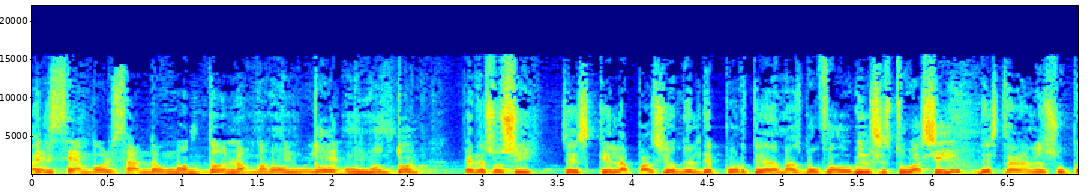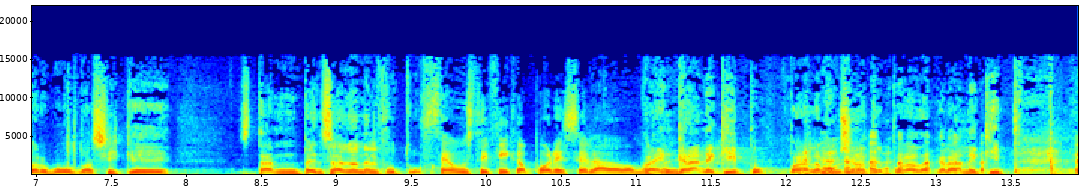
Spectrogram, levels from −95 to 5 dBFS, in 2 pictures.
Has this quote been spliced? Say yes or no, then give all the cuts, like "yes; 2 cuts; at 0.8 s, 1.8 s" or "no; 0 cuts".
yes; 1 cut; at 3.5 s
